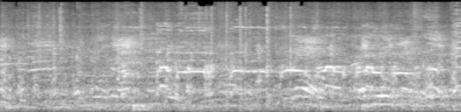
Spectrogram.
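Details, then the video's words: Crowing practice by Kukuak Balenggek chickens, the singing breed native to Solok; overlapping long crows with bright, stepped syllables run almost without pause over a busy background of murmuring voices. "Latihan prestasi Ayam kukuak balenggek ayam penyanyi asli Solok"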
